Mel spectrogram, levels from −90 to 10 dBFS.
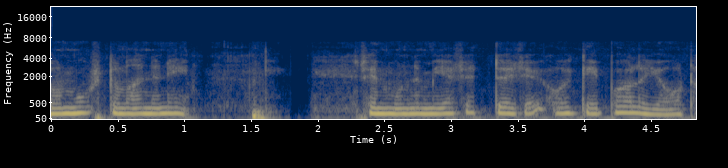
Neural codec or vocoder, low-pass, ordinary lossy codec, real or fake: codec, 16 kHz, 4.8 kbps, FACodec; 7.2 kHz; none; fake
